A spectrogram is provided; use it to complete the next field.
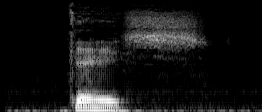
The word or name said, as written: Kees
